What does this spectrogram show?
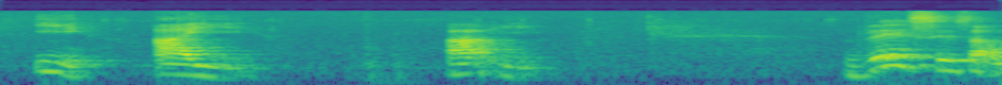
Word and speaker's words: y: So this Y is pronounced I, ai, ai. This is a word by itself, means the end, right? A and D, the conjunctive word end. This is pronounced I, simply I.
